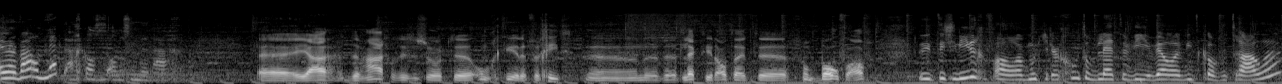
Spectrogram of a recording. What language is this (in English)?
Dutch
